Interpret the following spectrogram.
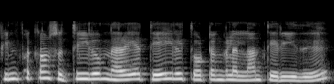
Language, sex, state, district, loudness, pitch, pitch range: Tamil, female, Tamil Nadu, Nilgiris, -13 LUFS, 230 Hz, 210-255 Hz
